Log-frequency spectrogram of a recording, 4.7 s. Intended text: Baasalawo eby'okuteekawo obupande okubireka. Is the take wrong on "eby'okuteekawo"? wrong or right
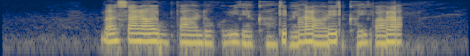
wrong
